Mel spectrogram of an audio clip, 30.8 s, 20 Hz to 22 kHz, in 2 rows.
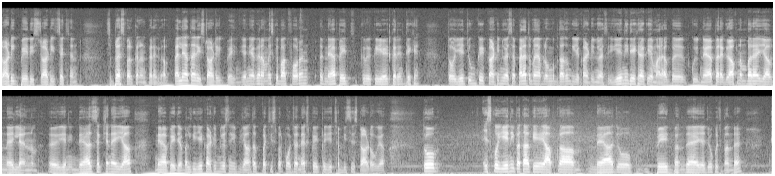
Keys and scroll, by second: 6.0 ctrl+Return.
